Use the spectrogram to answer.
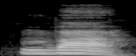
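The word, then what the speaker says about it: ب: বা, বা হরফটি আমরা দুই ঠোঁট হইতে উচ্চারণ করব, বা।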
